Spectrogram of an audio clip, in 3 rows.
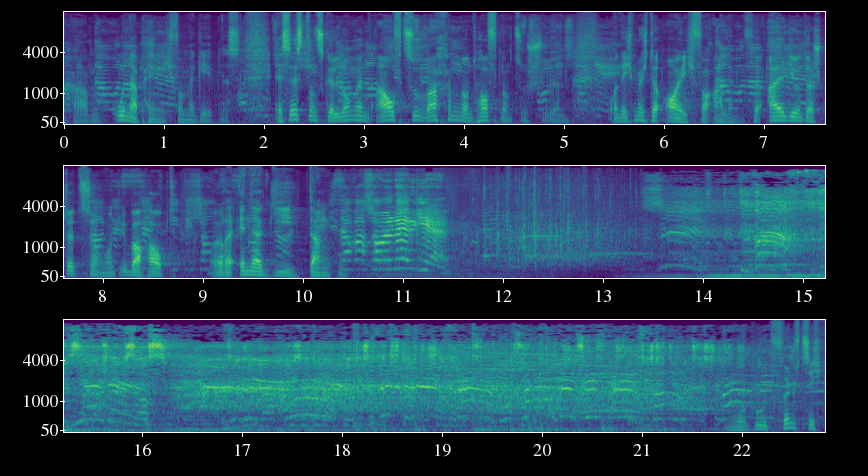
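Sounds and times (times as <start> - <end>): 
speech: 0.1 - 11.6, 14.6 - 21.1, 21.7 - 22.8
supporters cheering at election rally: 11.0 - 22.8.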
